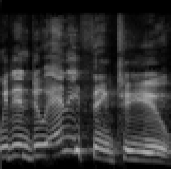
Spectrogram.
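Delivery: high, loud, insistent voice.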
